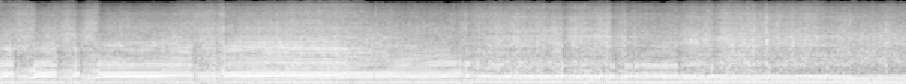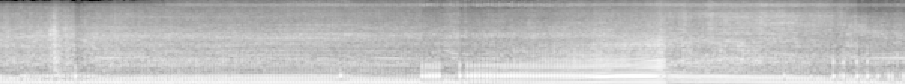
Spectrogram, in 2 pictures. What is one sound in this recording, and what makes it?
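A small dirt bike engine buzzes loudly up close, revving up and down.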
